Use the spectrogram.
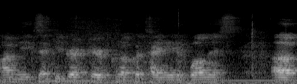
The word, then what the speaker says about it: Kno'Qoti: the executive director of kokai native Wellness uh konai is the the the proper pronunciation for the mountain which means two old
